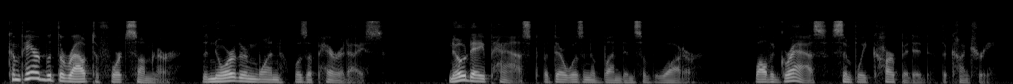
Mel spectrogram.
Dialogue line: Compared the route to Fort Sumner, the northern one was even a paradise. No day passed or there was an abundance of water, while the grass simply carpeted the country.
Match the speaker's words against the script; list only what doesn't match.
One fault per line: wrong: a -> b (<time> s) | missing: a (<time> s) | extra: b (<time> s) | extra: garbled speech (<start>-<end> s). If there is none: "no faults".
extra: with (0.5 s)
missing: even (3.1 s)
wrong: or -> but (5.4 s)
